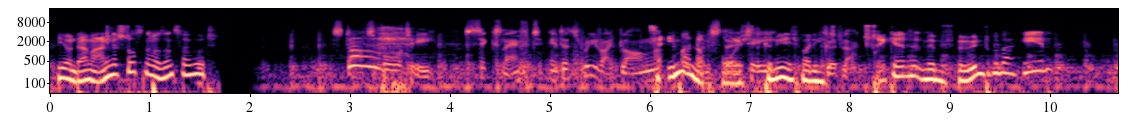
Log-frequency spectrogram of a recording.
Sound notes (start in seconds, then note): 3.1 sighs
